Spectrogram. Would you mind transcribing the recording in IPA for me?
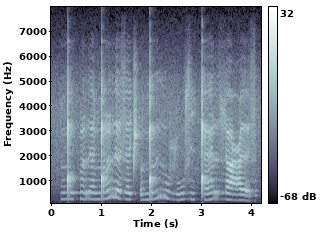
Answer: ŋ͡ǃɤkə̃rɛŋ͡ǃə̃ rɛzɛt͡ʃʼəŋ͡ǃɨ ruɮu ziǃɛ̃r ɮaʕɛz

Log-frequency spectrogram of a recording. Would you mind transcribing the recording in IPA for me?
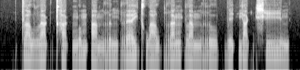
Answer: ta˧w la˦˥k̚tʰa˨˩k̚ ŋo˥˩mʔa˩˦mrɯ˧ŋprɛː˥˩j kʰwa˨˩wpra˥˩ŋpla˧m ruː˨˩p̚li˥˩ʔja˨˩k̚ t͡ɕʰiː˥˩n

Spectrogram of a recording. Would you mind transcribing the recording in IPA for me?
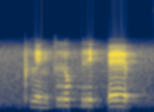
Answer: pʰle˨˩nkro˥˩k̚re˥˩k̚ ʔɛː˥˩p̚

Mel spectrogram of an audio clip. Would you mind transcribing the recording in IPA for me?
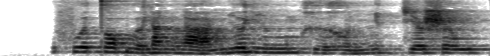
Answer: fu˧˥ə̯t̪ɔ˧˥ɓu˨˩˨ə̯ja˨˩n laː˨˩˨ŋi˧˥ə̯ji˧ə̯ŋə˧m xɨ˨˩˨ə̯ɣo˨˩˨n ɲa˦˥k̚ci˧˥ə̯ ʂə˧w

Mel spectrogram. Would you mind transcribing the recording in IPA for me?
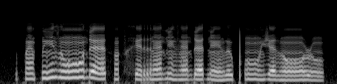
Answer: pɛ̃pĩ zõːɗɛːθõθ xerɛ̃ ɗĩzɛ̃ɗɛ ɗẽðɯpʼũː ʒɛðõːɹũ

